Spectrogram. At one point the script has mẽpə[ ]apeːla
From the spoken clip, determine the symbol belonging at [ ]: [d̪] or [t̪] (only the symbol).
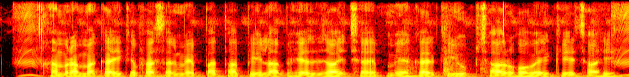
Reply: t̪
